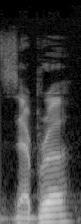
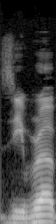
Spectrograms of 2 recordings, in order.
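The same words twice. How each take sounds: First: It is said with an Australian pronunciation. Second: It is said with an American pronunciation. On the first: "they basically said zebra" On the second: "not zebra"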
